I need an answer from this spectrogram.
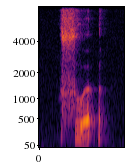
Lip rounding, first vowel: rounded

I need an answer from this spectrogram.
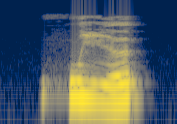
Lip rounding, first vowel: unrounded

